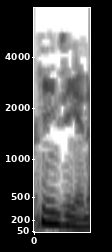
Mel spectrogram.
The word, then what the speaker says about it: Keynesian: Yeah, you know, I think what we're seeing is really the end game of Keynesian economics. Am I saying that right? – Yeah. – Thank you. – Yeah, I'm not Keynesian, but whatever. – Keynesian, all right.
